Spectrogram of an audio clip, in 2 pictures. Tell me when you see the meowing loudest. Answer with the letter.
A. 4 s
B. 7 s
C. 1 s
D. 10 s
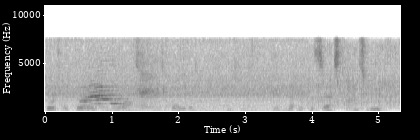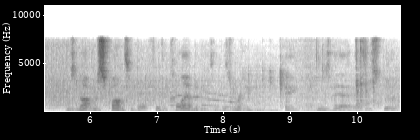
C.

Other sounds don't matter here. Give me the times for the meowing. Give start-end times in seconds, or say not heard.
0.5-1.8, 7.2-8.9.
